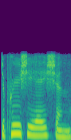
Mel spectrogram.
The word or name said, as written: depreciation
